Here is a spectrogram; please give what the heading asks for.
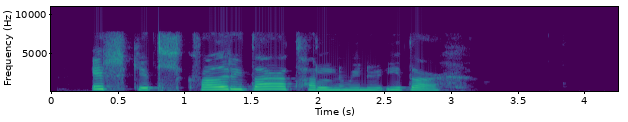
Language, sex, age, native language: Icelandic, female, 20-29, Icelandic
